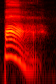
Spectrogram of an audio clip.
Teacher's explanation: And the fourth tone falls starting at the high end of our pitch.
